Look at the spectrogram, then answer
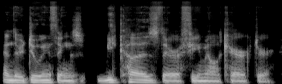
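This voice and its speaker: A man's voice: low voice, fairly quick, dry recording, clean studio sound. A man hosting a casual interview, responding in an affirming, conversational way. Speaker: podcast host.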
